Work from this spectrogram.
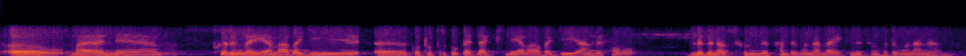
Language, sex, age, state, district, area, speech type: Bodo, female, 30-45, Assam, Chirang, urban, conversation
